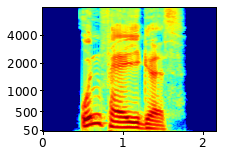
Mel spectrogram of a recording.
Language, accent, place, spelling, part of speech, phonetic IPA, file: German, Germany, Berlin, unfähiges, adjective, [ˈʊnˌfɛːɪɡəs], De-unfähiges.ogg
- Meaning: strong/mixed nominative/accusative neuter singular of unfähig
